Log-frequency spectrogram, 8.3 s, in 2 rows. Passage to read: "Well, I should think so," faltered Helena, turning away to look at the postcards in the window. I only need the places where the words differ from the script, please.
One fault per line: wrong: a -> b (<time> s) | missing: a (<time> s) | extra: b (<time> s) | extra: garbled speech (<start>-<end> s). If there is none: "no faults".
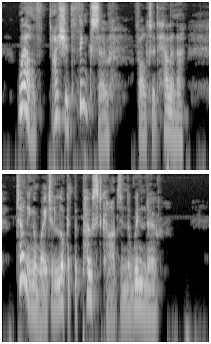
no faults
